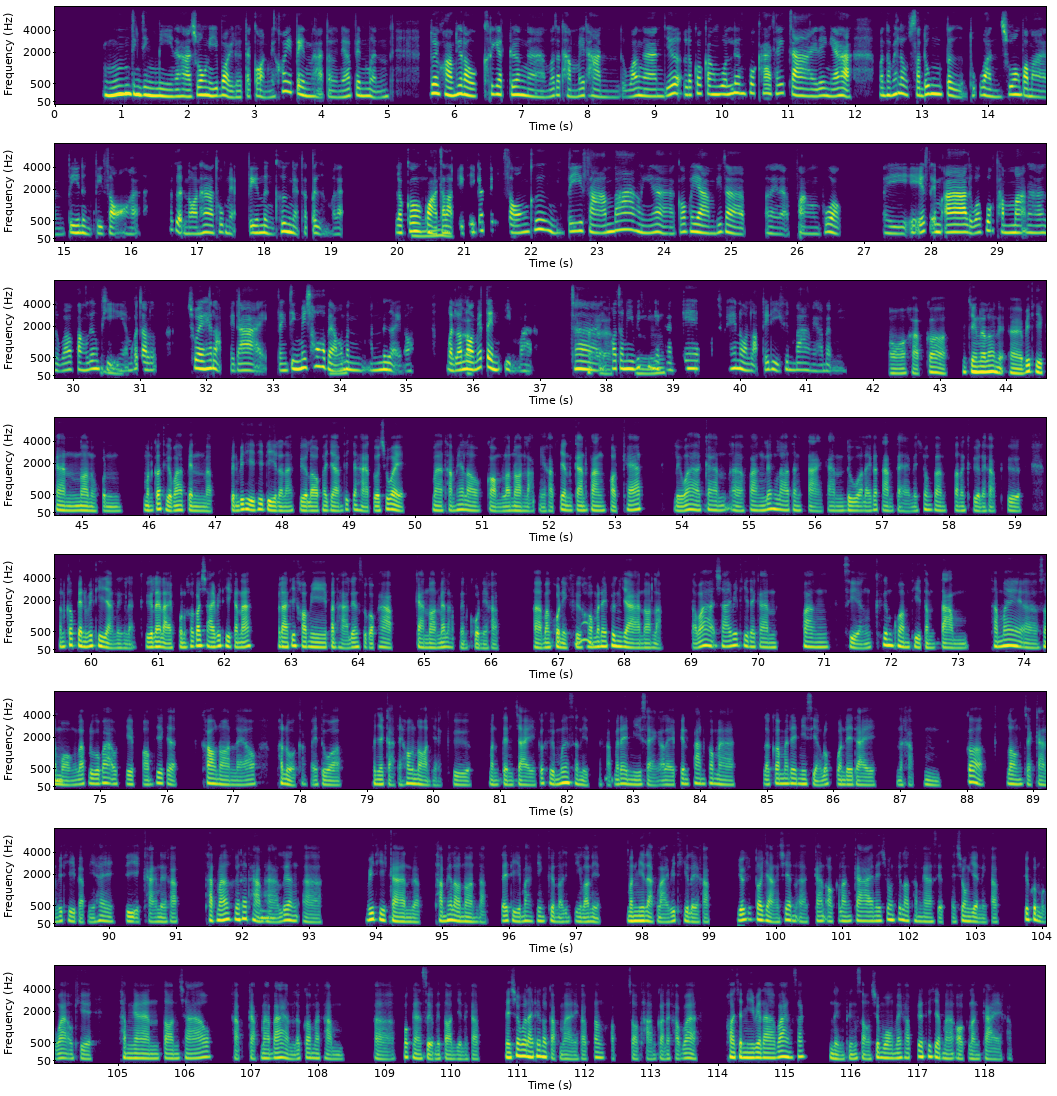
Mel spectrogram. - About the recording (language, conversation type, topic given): Thai, advice, นอนไม่หลับเพราะคิดเรื่องงานจนเหนื่อยล้าทั้งวัน
- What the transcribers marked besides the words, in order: tapping; "ออกกำลังกาย" said as "ออกกะลังกาย"; "ออกกำลังกาย" said as "ออกกะลังกาย"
